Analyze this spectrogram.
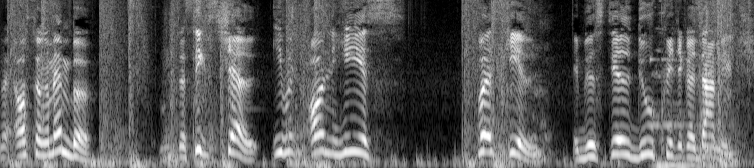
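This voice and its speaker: Fairly slow speech with long, frequent pauses over noticeable background noise. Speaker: gaming youtuber. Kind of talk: gameplay tutorial commentary. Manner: halting, repeats words.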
